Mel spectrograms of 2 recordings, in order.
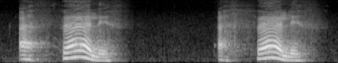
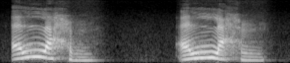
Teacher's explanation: Notice how the sun letter is doubled and how the L sound is lost. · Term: sun letters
